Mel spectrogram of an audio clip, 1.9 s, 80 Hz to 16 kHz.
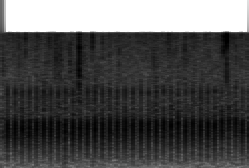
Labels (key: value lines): label: biophony, rattle
recorder: SoundTrap 500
